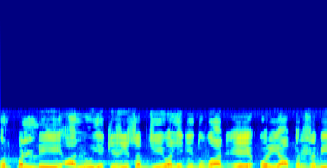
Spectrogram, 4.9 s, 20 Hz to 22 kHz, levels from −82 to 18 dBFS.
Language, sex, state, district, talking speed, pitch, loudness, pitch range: Hindi, male, Haryana, Rohtak, 170 wpm, 165 Hz, -16 LUFS, 160-175 Hz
